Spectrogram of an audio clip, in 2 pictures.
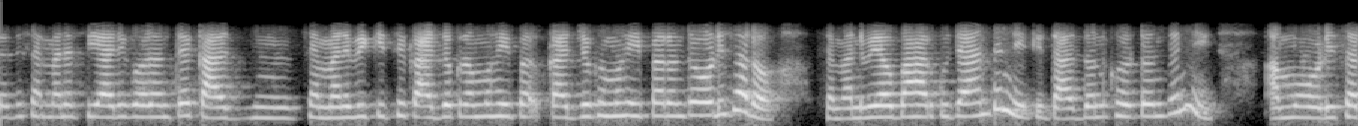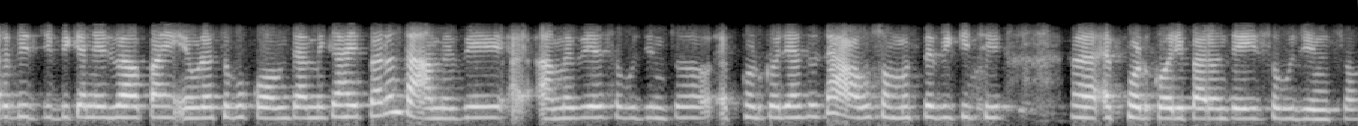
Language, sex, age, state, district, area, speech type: Odia, female, 18-30, Odisha, Balasore, rural, conversation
